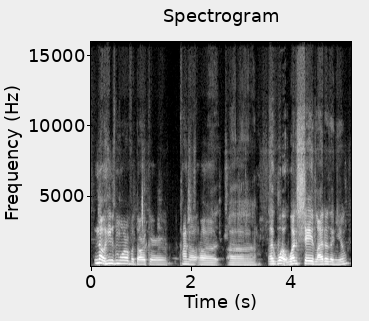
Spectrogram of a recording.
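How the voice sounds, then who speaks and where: A man's voice: on the high side, a little slow, a little mellow. A young man, chatting casually as a podcast guest, joking and rambling with many fillers. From New York City, USA. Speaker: podcast host, interviewee. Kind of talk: casual interview chat.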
